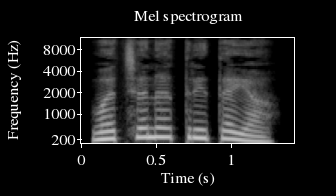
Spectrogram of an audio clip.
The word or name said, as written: ವಚನತ್ರಿತಯ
